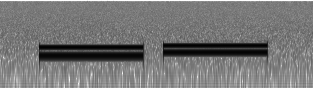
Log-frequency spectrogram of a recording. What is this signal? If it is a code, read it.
Aircraft SELCAL, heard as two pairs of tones. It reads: JQ-LR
